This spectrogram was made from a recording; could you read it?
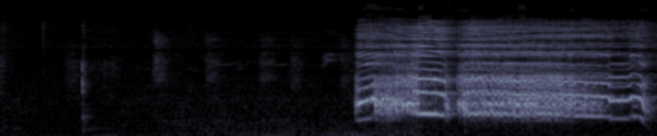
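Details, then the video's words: Backyard rooster giving a single loud crow of about a second and a half, a rich harmonic cry held steady and then dropping sharply at the end, after a few faint clucks and rustles. "Rooster Crowing"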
